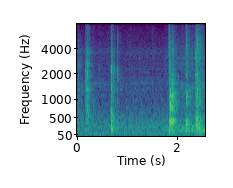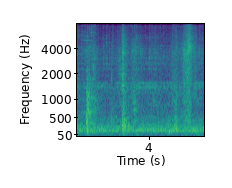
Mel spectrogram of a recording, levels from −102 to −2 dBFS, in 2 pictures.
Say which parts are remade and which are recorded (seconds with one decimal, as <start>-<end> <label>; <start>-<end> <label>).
0.0-5.1 recorded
